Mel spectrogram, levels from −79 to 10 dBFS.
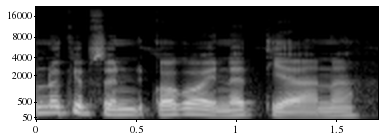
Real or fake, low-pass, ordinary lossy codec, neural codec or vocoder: real; 19.8 kHz; none; none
